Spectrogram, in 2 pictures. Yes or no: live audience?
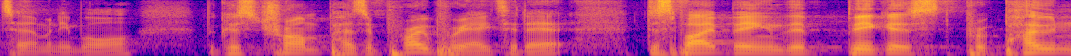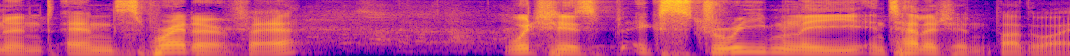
yes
